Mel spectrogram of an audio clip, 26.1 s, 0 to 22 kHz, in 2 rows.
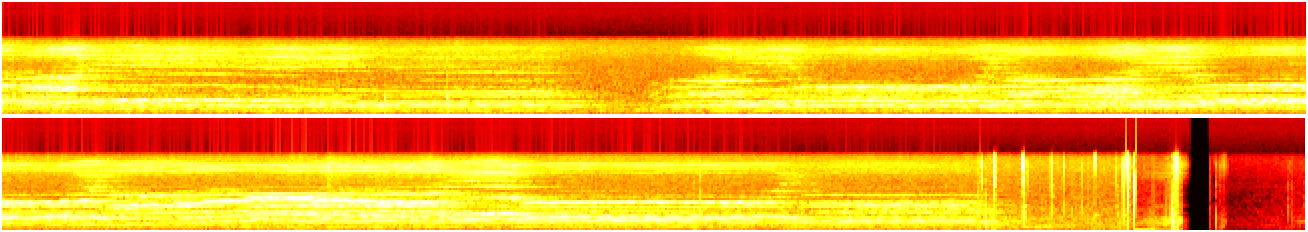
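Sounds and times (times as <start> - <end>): choir singing a cappella: 0.0 - 23.2.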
